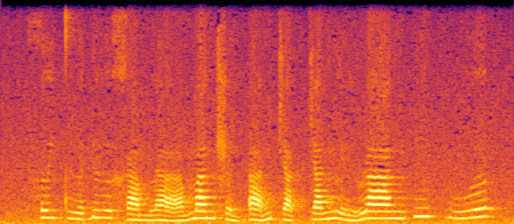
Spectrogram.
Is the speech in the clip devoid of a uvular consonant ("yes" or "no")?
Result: yes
